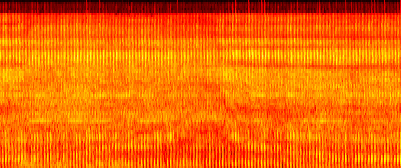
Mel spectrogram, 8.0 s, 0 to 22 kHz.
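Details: Briggs & Stratton 900 series engine, fuel valve shut to run dry: steady, even single-cylinder putter at constant speed with no misses or knocks; running normally.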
